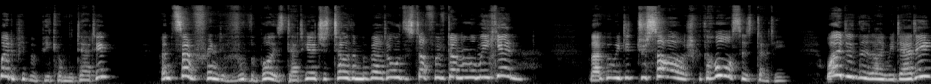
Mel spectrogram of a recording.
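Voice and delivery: put-on very high posh rich-kid voice. Mocking a rich kid who asks his daddy why he's picked on: imitating a posh kid. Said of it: "He's the kind of kid who'd go to school and he'd be like".

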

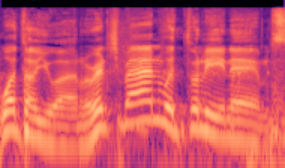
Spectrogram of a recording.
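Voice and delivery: sing-song put-on Bengali accent. Joking about a guest's single name: Bengali accent. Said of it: "That was the perfect Bengali accent".

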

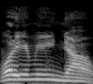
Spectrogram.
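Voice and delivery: put-on Yiddish-inflected accent.

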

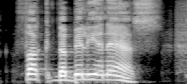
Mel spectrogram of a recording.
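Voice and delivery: belted-out hero voice. After asking listeners for five-star reviews: T'Challa impression. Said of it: "That's my best T'Challa".

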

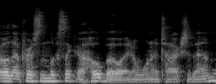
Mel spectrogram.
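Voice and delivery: normal talking voice

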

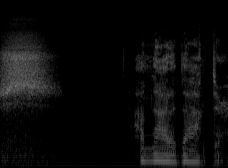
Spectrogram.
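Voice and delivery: slow, hushed whisper, very close to the ear. Retelling a whispered line during pretend doctor play: imitating a whisper. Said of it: "she whispers in my ear".

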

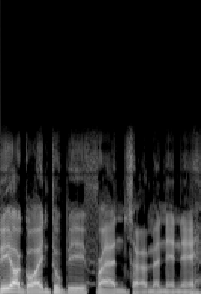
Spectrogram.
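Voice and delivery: slow, silly, terrible fake put-on Bulgarian accent. Imitating how a character sounds in her head: imitating Viktor Krum's silly accent. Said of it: "He just has a silly accent in my head".

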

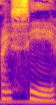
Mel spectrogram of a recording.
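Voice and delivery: muttered. Answering a remark about the returned dead's smell, muttered. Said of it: "Rachel muttered".

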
